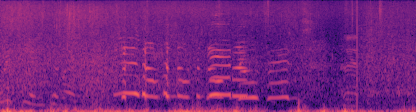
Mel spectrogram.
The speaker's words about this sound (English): She's now whistling for them.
